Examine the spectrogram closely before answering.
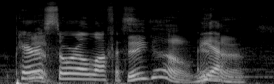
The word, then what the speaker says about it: Parasaurolophus: no Paris or off Paris or all office Parasaurolophus Parasaurolophus there you go yeah yeah you got it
